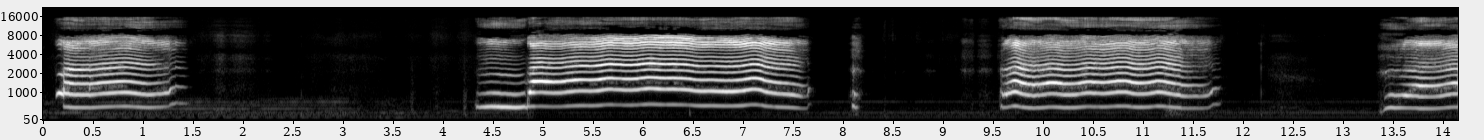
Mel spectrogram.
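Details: Rhythmic, high-pitched crying from a baby girl in bouts of a few seconds with quiet pauses. She cries like this when hungry and squints hard, and the parent jokes she is faking it: infant hunger cry.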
